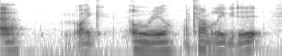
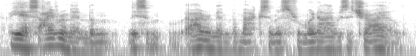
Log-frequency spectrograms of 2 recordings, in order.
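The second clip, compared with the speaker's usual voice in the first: soft, mocking grown-up Lucius voice; a hushed mock movie-hero line; lightly voiced sequel Lucius, softer; 10 dB quieter than usual.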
